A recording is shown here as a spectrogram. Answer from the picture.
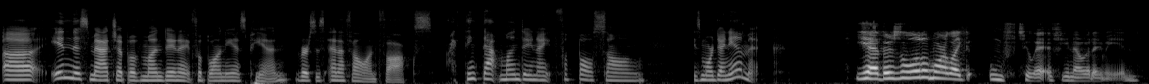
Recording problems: uneven, jittery; strongly; from 1.5 to 10 s

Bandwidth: 14.5 kHz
